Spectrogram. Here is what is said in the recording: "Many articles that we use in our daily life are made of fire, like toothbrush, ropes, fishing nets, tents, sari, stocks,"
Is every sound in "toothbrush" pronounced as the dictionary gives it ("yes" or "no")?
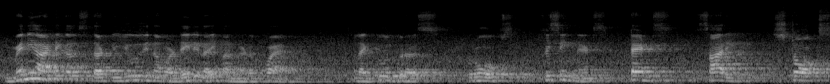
no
